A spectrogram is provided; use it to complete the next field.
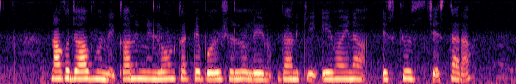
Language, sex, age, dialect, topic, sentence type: Telugu, female, 18-24, Telangana, banking, question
